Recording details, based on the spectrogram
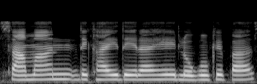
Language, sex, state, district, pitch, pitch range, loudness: Hindi, female, Madhya Pradesh, Bhopal, 225 Hz, 215-230 Hz, -15 LUFS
